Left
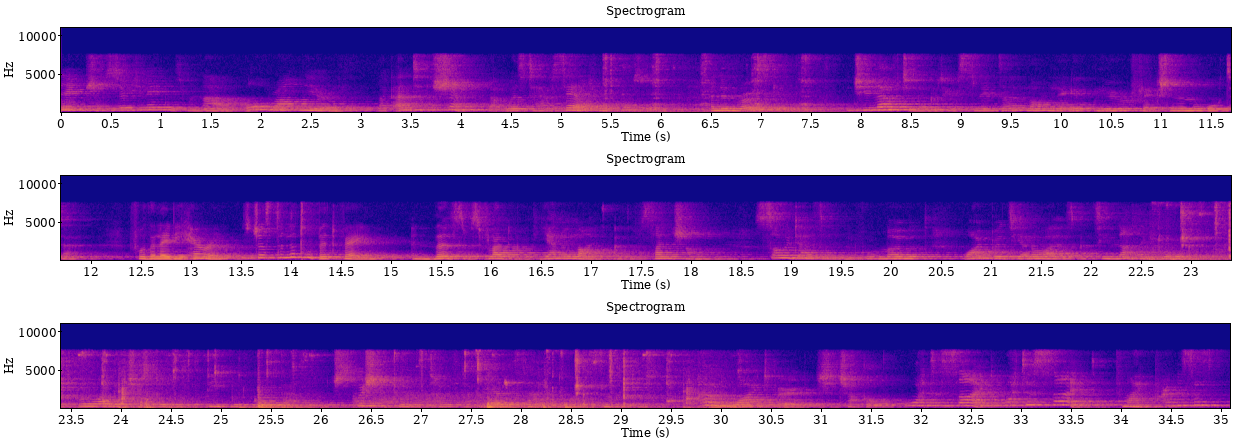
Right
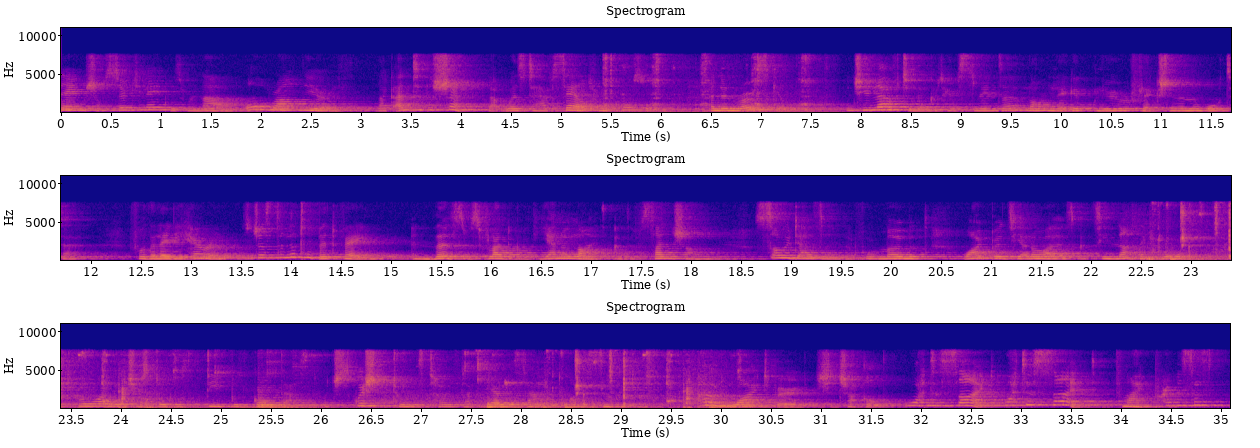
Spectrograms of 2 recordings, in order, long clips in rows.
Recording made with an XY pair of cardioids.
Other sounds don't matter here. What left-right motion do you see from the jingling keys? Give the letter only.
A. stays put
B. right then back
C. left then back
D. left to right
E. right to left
C.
